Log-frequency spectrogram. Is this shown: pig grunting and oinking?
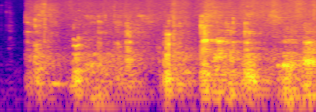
yes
